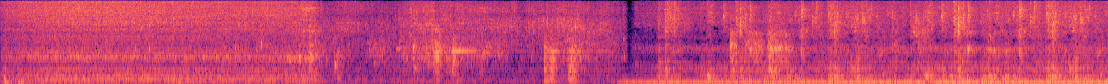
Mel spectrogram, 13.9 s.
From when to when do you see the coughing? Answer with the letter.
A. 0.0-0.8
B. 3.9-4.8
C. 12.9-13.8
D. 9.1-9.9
D.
